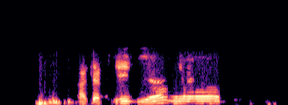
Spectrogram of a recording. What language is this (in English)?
Santali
